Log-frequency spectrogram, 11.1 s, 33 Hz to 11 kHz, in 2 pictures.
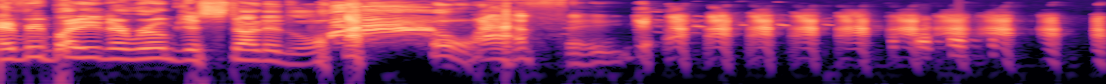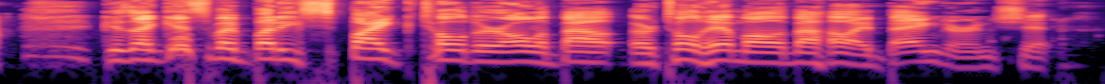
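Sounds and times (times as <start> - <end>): man chuckling: 1.6 - 6.0.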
